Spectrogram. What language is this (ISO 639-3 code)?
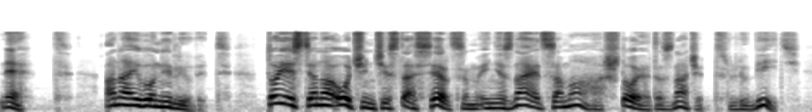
rus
